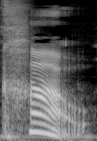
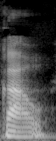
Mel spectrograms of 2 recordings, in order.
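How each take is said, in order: First: The first consonant is strongly aspirated, with a puff. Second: The first consonant is plain, without a puff. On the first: It sounds like a foreigner's English. "বিদেশি এসে বলতেছে খাও" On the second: This is how local speakers usually say it. "যেটা আমরা সবসময় বলতো কাউ"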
